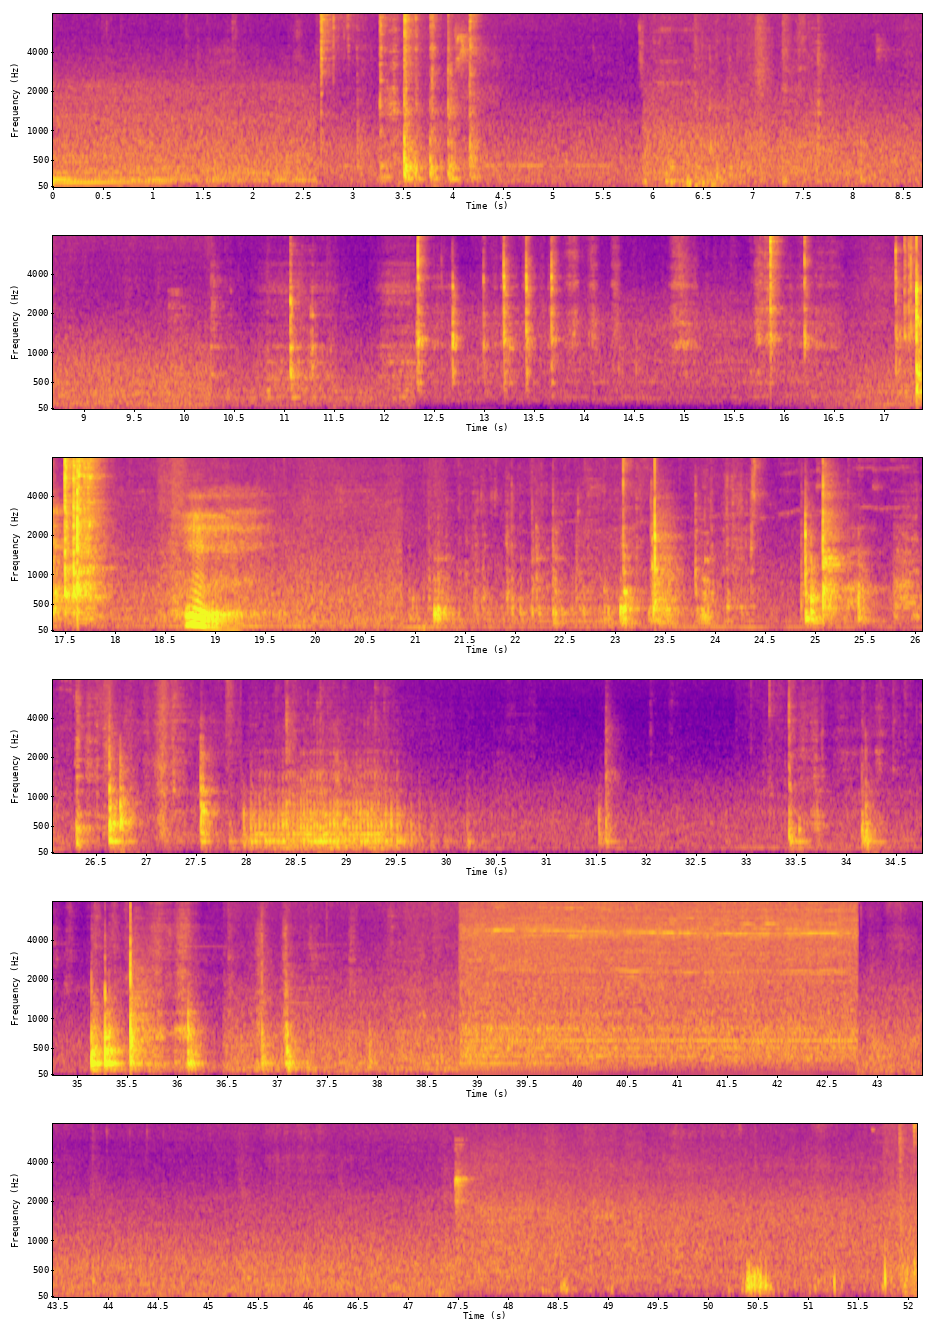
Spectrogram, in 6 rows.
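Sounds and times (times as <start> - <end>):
wood scraping and clattering: 26.3 - 29.8.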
